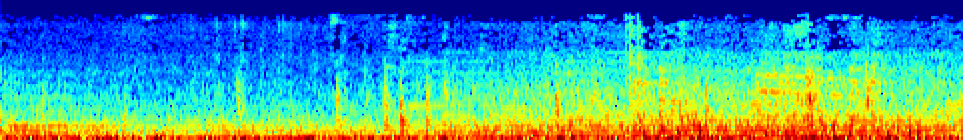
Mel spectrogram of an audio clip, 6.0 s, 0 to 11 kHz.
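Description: Yamanote Line E231-500 series electric train running, heard from inside the car: a steady rolling rumble with scattered rail-joint clicks. A faint motor whine falls in pitch and fades in the first second, as the train slows.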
